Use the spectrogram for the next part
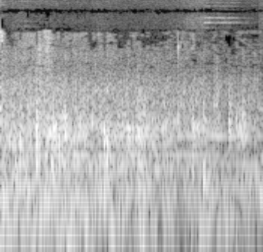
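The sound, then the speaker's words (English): A train rolls steadily past in a rail yard near the railroad offices, a continuous heavy low rumble with faint metallic clatter, loud throughout, with no voices. “We were near the railroad offices, where Robert Hudson and I stood, overlooking the thickest part of the yard.”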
